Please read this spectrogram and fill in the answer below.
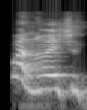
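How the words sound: The greeting sounds warm and welcoming. The listeners are being welcomed. "Tem a entonação certa"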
